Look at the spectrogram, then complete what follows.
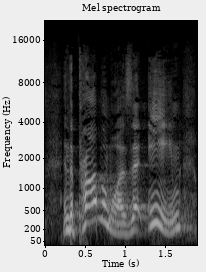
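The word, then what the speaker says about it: Eyam: And there was this small village just outside of London called Eme, is what I looked it up. It's, they said, how you pronounce it.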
